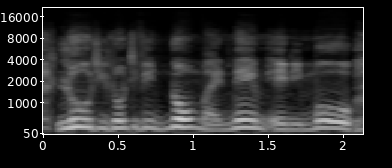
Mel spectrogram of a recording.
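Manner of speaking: high, loud mock plea; frustrated prayer. Imagining you are praying to God, loudly frustrated. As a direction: wail it up to God, exasperated. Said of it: "in frustration".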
